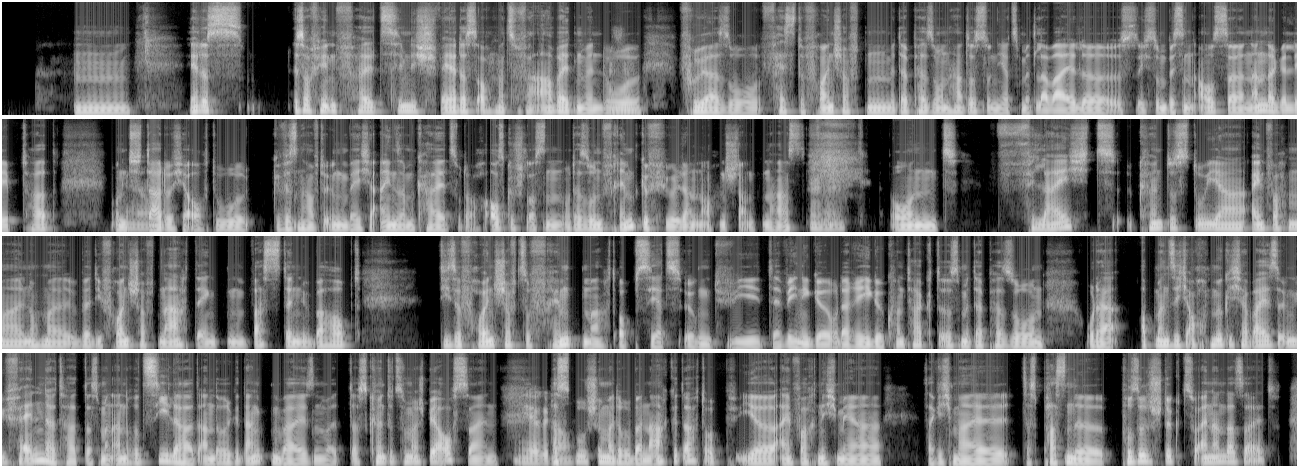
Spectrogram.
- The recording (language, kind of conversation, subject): German, advice, Warum fühlen sich alte Freundschaften nach meinem Umzug plötzlich fremd an, und wie kann ich aus der Isolation herausfinden?
- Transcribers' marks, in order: none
